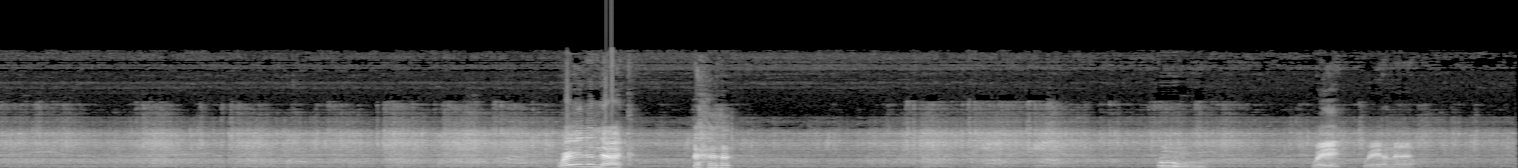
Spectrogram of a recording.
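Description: Video game sounds play from a television.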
